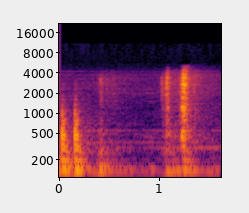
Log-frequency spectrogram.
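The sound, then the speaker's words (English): Soft knocking on a door at dusk: two quick raps, a pause of about a second, then two more. The knocks are muffled and low, with no voices. “Then, as the afternoon fades and dusk sets in, there is a knock at Lucia's door.”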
